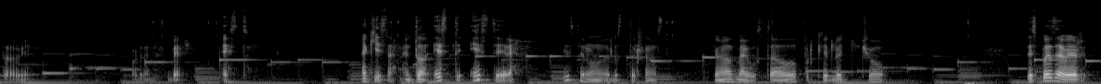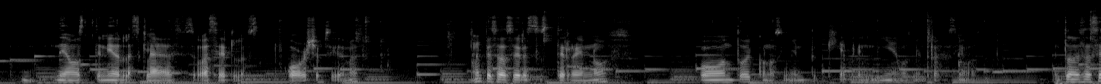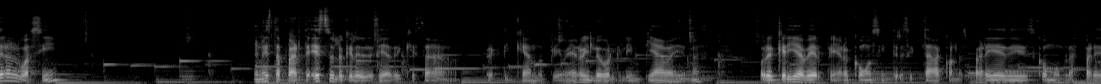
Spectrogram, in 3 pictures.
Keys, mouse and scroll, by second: 6.6 click, 7.6 click, 9.6 click, 11.8 click, 12.1 middle click, 12.1 scroll, 13.5-15.1 middle drag, 15.2 middle click, 18.5 scroll up 2, 20.7 middle click, 23.4 middle click, 24.6 click, 24.8 middle click, 25.7 shift+middle click, 27.6 shift+middle click, 28.8 shift+middle click.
